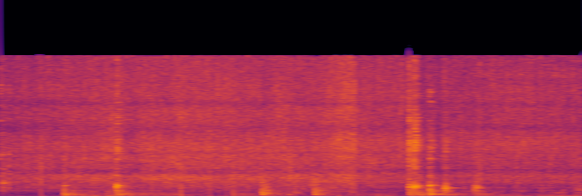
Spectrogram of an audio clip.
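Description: Minced pork, garlic and chillies sizzling in hot lard in an iron wok while a metal ladle stirs them, scraping and clinking against the wok; a quick run of clinks comes about three seconds in.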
